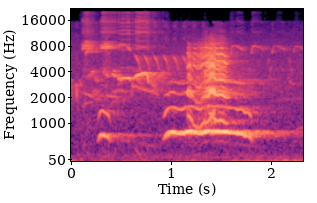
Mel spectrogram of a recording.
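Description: An owl hooting in an animated cartoon: a few clear, tonal hoots and a longer wavering call, close and alone.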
